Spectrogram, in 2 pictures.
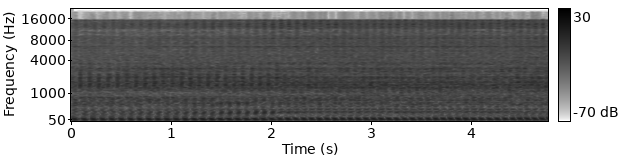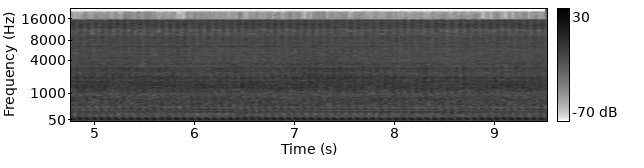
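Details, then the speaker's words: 2006 Arctic Cat 400 4x4 quad, just started with a shot of brake parts cleaner: steady, even single-cylinder thump at idle, no misfires or knocks. No oil-burning smell; air filter slightly dirty. "right, awesome. It literally started up with a little shot of ether."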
